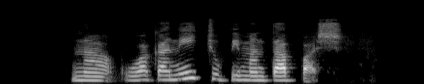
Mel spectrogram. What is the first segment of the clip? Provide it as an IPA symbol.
n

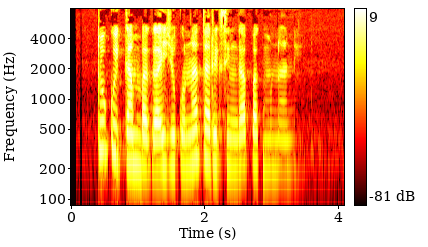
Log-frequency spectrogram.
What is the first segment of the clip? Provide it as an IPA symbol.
t̪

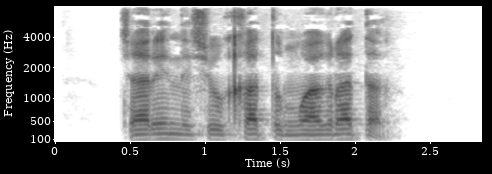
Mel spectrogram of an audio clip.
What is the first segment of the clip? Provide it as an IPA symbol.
t͡ʃ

